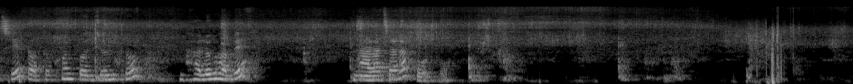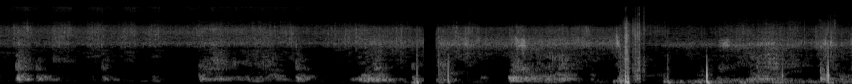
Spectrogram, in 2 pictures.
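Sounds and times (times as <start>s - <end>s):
mince sizzling in a pan: 0.0s - 17.0s
spatula scraping a pan: 0.1s - 17.0s.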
